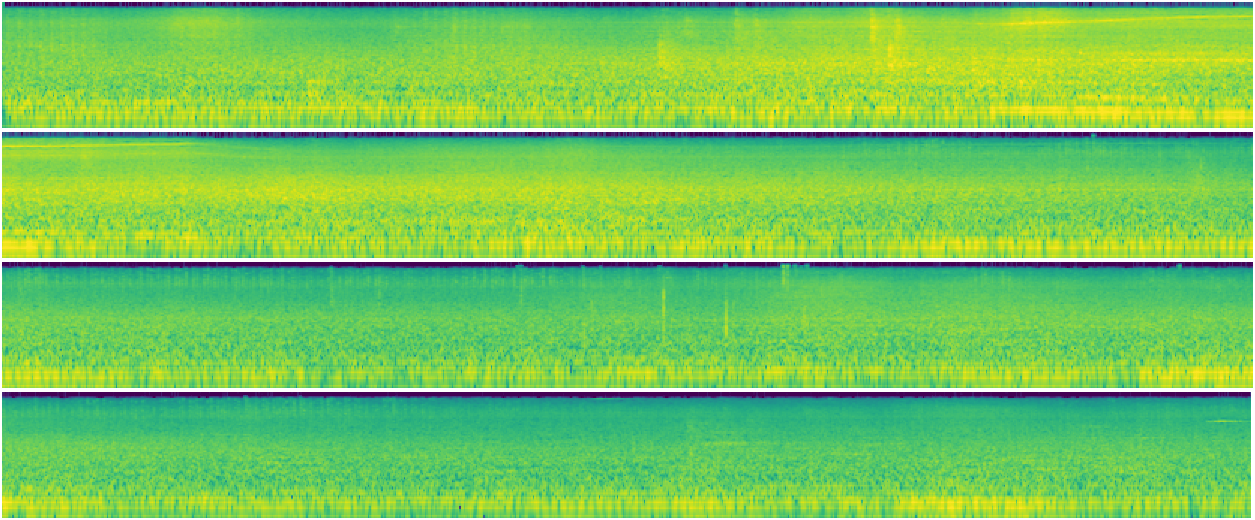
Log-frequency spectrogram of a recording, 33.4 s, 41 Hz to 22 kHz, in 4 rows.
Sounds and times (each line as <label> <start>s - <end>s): Bus 0.0s - 33.3s
Traffic 0.0s - 33.3s
trucks 0.0s - 33.3s
footsteps on the sidewalk 15.0s - 24.6s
